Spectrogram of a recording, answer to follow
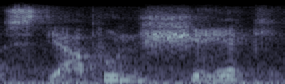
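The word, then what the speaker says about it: Šejić: and drawing the book spoon shake is how you say his name it's weird he's Croatian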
